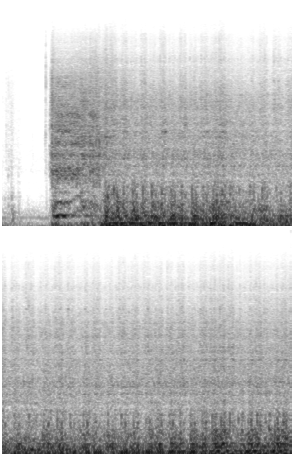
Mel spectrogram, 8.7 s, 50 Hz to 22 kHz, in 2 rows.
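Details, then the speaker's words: Ferrari 400GT carbureted V12 with side-draft carburettors, as delivered: catches then runs lumpy with an irregular loping beat, won't hold idle and stalls, felt like six cylinders, no power; caused by clogged carb jets and wrong ignition timing. "cuz if you just tried to run it on its own you know the car would stall out would not idle would not stay idling"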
